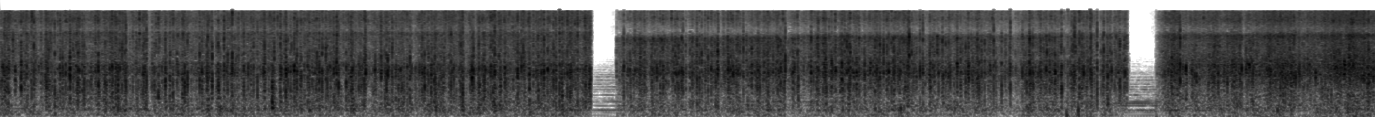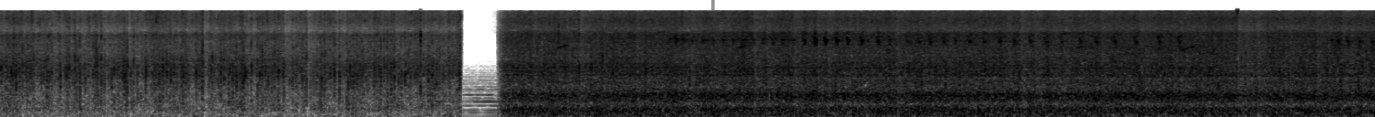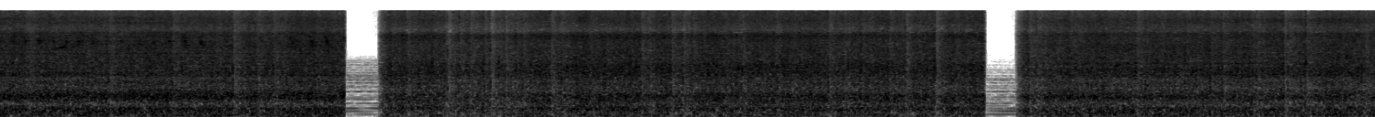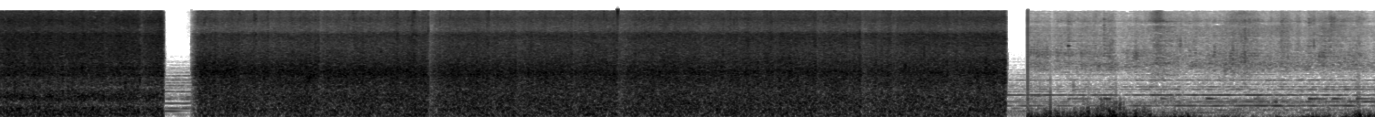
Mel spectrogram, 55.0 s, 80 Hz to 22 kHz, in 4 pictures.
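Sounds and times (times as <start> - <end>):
river rushing: 0.0 - 51.3
steady rain falling: 0.0 - 51.3.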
